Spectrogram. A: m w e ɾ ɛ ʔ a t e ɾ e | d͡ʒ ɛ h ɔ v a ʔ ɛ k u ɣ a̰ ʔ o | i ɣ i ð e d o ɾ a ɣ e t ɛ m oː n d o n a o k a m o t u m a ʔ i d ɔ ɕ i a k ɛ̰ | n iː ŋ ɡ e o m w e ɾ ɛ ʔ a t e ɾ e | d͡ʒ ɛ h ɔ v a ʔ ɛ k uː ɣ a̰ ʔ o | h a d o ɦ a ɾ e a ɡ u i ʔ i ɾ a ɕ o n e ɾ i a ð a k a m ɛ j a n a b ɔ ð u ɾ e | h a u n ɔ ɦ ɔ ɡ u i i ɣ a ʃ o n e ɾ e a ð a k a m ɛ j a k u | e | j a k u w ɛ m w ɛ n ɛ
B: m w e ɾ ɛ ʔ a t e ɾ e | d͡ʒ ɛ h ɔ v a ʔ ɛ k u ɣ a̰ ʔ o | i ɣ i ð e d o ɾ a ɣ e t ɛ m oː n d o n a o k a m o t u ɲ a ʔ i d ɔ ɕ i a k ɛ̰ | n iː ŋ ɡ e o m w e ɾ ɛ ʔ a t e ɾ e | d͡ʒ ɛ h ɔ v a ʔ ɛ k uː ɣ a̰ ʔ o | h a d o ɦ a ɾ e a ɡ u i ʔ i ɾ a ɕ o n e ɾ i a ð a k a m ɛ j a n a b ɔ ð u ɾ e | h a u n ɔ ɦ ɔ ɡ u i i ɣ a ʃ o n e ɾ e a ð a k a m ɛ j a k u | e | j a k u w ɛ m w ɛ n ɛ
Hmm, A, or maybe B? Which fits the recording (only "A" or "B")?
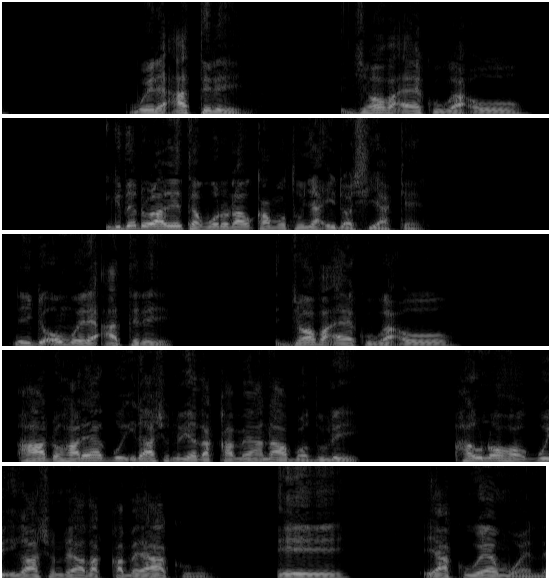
B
